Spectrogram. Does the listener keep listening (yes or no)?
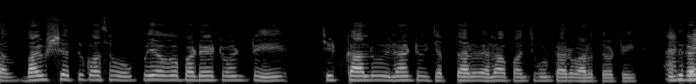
yes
